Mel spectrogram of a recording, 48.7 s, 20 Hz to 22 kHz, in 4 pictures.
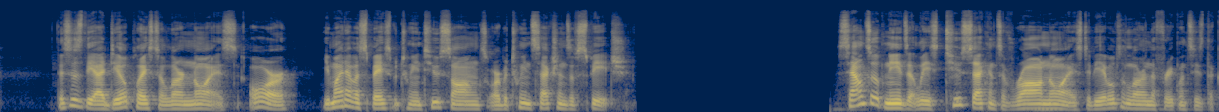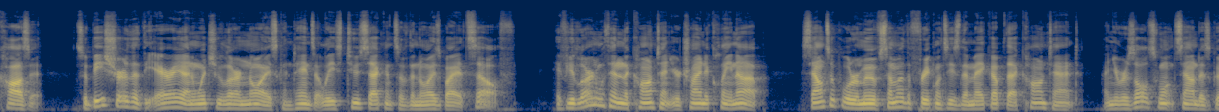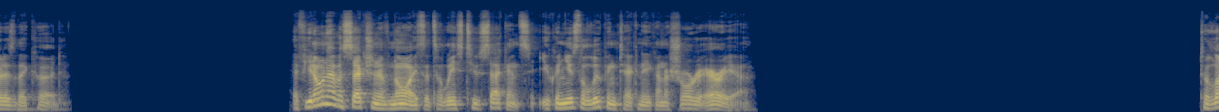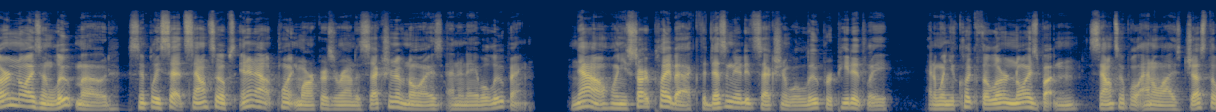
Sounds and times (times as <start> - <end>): Speech: 0.6 - 6.4, 8.4 - 25.1, 27.3 - 32.0, 36.4 - 48.7.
